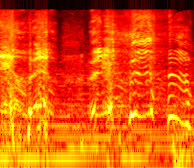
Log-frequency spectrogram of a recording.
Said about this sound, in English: If you could keep the coughing on that side, please.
